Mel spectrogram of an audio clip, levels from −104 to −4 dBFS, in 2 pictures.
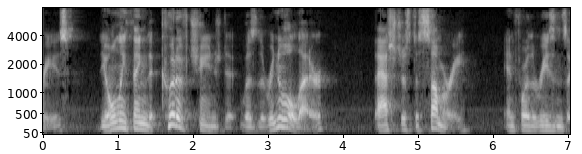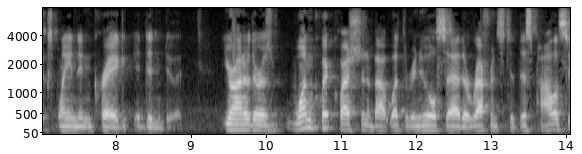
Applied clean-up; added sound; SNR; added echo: none; none; none; none.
